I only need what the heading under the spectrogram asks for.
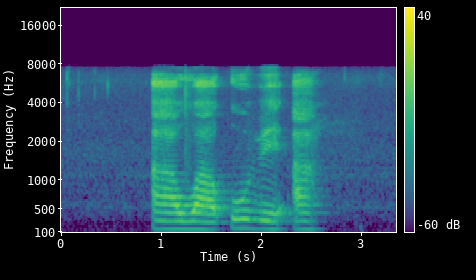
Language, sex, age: Northern Sotho, male, 22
